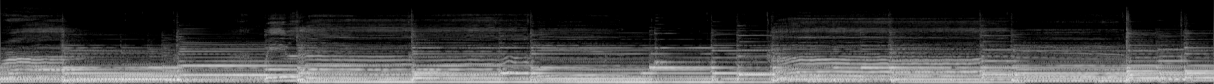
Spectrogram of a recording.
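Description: Piano playing a slow gospel song in full two-handed chords, each rich chord held and ringing before moving to the next, in the advanced, full arrangement.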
